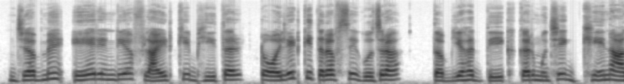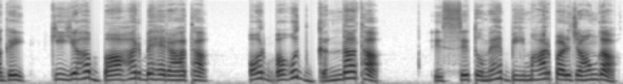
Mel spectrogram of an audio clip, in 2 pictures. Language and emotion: Hindi, disgusted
